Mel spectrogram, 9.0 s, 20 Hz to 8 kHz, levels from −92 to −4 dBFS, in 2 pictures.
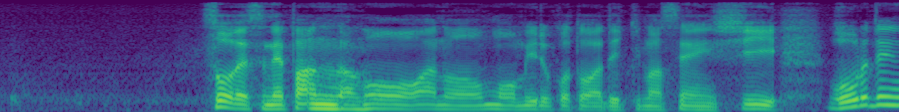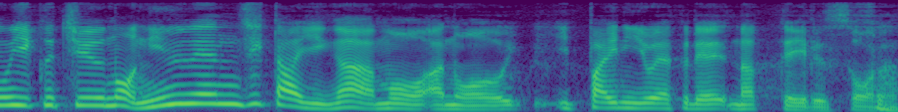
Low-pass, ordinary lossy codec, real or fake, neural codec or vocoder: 7.2 kHz; none; fake; autoencoder, 48 kHz, 32 numbers a frame, DAC-VAE, trained on Japanese speech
